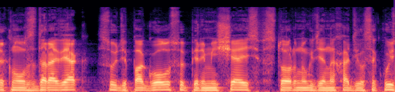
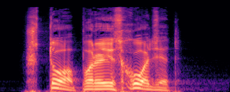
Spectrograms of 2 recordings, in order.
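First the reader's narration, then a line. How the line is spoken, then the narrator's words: Dramatic pained exclamation. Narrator (Russian): патетически воскликнул Венедим, которого грубо поставили на ноги, прибольно заломив при этом руки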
